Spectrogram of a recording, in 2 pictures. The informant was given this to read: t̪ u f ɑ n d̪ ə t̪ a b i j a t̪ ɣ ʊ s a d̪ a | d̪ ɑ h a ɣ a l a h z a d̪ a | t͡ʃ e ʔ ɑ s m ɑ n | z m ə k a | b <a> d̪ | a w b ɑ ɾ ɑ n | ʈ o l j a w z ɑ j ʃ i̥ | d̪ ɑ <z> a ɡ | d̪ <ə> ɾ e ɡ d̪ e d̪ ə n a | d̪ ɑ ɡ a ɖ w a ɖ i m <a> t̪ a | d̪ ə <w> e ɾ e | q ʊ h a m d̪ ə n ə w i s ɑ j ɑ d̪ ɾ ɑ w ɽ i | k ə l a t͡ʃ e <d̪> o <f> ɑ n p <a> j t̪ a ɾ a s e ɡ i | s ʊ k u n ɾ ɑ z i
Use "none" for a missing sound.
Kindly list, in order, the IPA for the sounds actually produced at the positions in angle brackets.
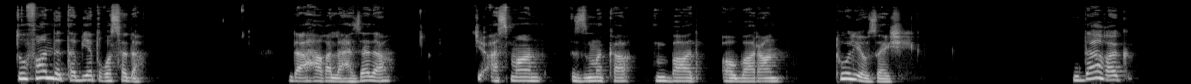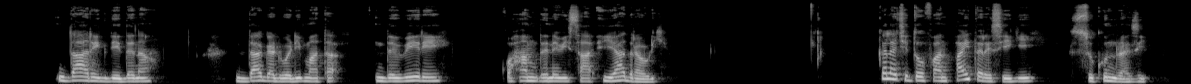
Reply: ɑ, ɣ, ɑ, ɑ, w, t̪, f, ɑ

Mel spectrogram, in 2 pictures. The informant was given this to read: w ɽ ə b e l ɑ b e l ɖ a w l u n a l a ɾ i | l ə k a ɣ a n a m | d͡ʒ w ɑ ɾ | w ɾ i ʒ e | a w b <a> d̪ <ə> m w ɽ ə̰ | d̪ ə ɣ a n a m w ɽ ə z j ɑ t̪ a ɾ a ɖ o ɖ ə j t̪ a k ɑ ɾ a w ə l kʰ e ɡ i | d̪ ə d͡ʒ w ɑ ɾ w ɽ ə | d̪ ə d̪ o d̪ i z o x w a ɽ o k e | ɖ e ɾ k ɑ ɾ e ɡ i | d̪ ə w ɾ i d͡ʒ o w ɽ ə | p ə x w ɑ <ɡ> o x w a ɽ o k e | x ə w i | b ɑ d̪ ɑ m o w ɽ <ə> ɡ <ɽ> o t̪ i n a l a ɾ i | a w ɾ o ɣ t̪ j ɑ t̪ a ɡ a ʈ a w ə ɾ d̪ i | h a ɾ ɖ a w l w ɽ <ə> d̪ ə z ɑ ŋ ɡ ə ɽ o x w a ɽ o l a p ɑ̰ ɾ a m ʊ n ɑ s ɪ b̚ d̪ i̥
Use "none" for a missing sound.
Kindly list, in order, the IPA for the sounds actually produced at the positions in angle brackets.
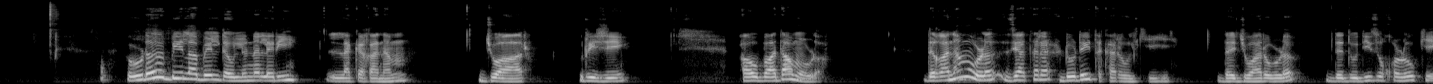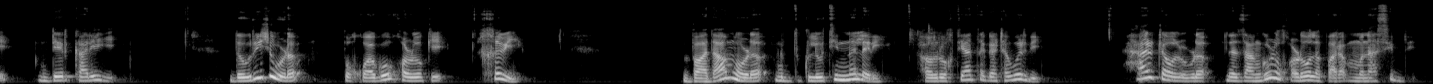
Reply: ɑ, ɑ, ɡ, ə, l, ə

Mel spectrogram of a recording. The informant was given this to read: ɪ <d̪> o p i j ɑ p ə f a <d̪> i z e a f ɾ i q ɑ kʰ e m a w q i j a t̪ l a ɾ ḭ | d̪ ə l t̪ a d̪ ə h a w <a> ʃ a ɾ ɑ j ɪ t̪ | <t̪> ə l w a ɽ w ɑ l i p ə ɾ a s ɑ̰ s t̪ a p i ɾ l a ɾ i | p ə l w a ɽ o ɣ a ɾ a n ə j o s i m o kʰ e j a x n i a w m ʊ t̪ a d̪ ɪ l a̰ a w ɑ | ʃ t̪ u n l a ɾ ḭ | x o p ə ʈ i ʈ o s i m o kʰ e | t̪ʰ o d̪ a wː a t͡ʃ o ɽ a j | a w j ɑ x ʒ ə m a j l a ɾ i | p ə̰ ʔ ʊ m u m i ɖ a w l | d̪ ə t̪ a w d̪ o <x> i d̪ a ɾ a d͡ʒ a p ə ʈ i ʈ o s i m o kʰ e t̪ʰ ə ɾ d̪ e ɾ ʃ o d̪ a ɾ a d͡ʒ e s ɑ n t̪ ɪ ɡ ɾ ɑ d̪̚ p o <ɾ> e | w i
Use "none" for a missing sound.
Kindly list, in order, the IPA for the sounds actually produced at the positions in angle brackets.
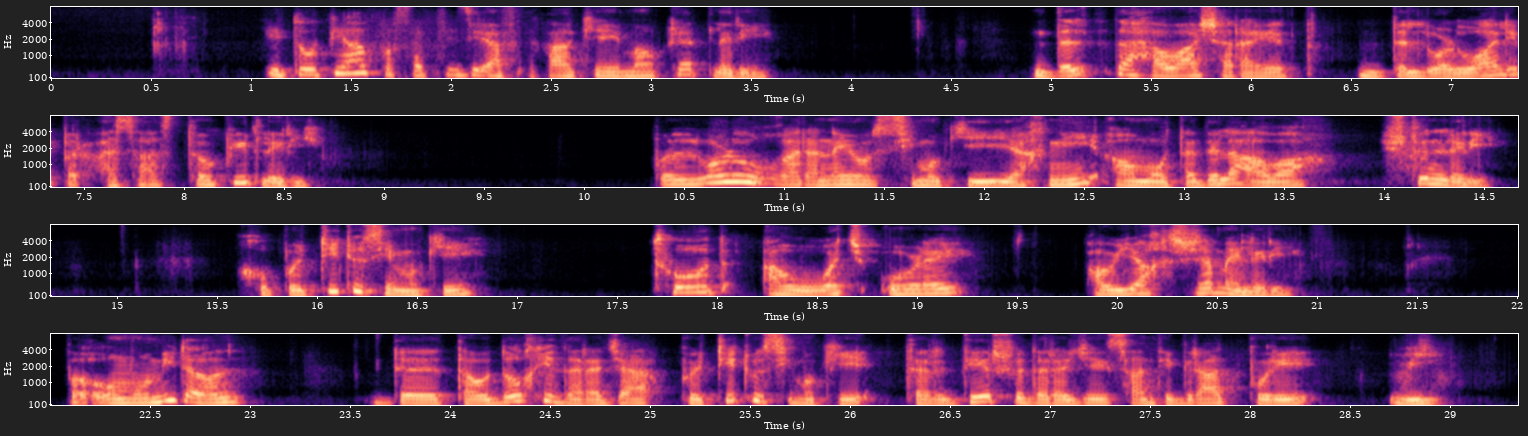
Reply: t̪, t̪, ɑ, d̪, x, ɾ

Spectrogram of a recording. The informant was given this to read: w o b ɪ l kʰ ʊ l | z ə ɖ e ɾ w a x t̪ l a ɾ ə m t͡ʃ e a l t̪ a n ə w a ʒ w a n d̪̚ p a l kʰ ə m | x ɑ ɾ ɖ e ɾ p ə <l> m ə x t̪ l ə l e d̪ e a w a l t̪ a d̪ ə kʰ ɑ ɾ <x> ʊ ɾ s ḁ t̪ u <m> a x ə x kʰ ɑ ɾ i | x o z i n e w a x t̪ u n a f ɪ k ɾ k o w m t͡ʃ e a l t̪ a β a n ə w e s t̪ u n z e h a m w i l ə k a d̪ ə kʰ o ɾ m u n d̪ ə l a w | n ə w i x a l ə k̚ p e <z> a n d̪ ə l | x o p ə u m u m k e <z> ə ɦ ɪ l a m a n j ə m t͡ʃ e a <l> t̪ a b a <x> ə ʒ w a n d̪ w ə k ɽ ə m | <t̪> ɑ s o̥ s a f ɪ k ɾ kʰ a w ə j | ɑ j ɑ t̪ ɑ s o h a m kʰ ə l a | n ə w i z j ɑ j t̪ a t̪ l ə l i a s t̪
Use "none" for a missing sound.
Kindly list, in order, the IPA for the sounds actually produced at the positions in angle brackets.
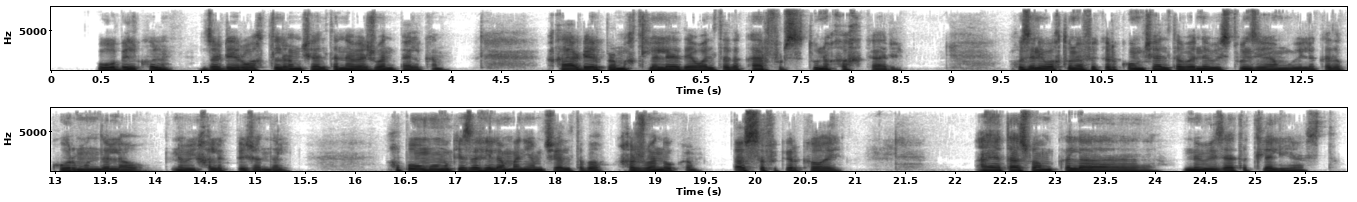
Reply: ɾ, f, n, ʒ, z, l, x, t̪

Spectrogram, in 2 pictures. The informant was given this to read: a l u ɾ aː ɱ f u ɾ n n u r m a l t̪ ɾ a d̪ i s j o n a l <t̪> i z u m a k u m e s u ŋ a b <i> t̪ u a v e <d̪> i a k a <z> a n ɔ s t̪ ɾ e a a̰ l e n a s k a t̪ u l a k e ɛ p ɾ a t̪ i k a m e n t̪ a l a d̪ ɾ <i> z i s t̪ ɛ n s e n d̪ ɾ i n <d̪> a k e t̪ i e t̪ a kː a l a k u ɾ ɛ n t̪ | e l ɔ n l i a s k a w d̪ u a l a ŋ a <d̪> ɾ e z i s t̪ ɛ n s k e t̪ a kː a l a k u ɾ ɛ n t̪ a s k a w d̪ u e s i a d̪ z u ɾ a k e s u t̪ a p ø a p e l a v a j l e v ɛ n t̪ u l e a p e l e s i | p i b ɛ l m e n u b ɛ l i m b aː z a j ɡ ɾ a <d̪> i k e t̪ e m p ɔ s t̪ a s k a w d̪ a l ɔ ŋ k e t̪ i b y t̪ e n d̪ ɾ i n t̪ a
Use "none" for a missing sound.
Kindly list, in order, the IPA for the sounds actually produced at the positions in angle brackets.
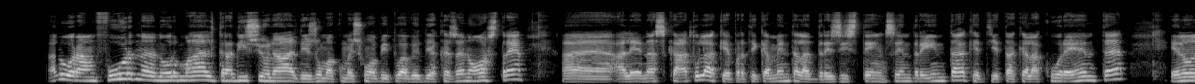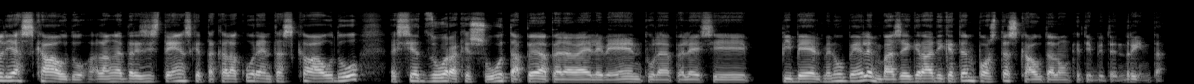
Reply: d̪, i, d̪, z, e, t̪, d̪, d̪

